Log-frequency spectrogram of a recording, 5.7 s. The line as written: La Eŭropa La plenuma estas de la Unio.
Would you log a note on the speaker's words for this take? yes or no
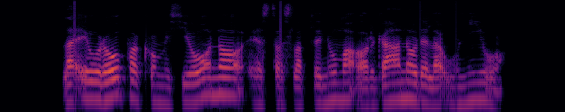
yes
